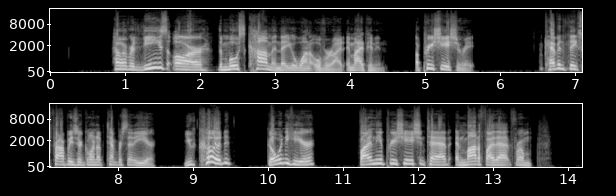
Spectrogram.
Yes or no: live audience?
yes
